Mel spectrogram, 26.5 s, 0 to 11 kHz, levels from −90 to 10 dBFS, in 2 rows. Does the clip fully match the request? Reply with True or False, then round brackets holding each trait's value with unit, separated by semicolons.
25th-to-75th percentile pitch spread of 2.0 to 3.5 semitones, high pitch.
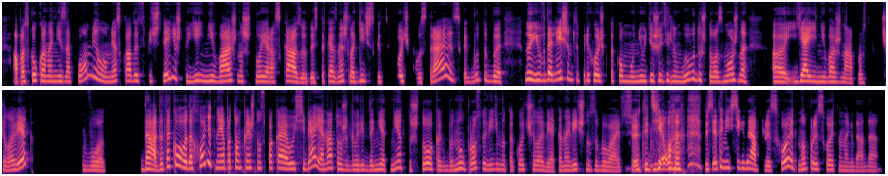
False (4.1 semitones; 205 Hz)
